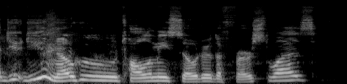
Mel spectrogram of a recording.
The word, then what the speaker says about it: Ptolemy: There was someone who came up yesterday and was like Ptolemy and I'm like the P is silent and he kept saying it weird.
